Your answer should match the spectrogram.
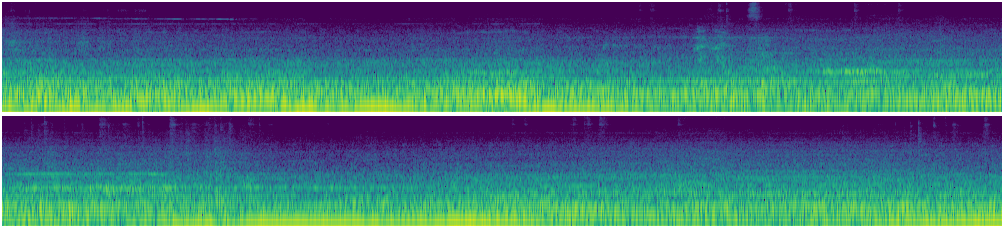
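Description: Interior noise of a Metronit articulated bus under way: a steady low drone from the drivetrain and road, with occasional short rattles from the cabin.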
